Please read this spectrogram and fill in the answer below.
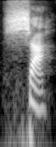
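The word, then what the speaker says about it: siya: and again just to point out the pronunciation it looks like it should be pronounced but it's usually pronounced Sha Sha Sila is theyo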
